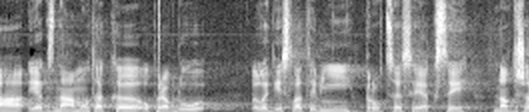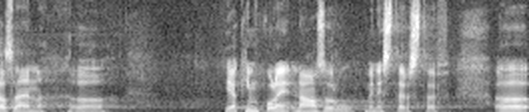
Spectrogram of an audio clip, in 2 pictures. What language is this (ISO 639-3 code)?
ces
